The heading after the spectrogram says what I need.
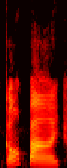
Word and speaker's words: campagne: Dans campagne, champignon, sain et soigner.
